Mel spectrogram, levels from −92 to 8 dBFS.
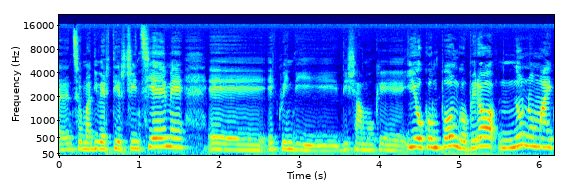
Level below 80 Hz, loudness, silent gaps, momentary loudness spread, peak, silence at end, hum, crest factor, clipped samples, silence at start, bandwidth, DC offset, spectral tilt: -52 dBFS; -24 LUFS; none; 11 LU; -6 dBFS; 0 s; none; 18 dB; under 0.1%; 0 s; 17 kHz; under 0.1%; -5 dB/octave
